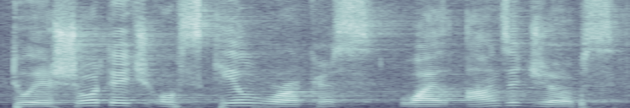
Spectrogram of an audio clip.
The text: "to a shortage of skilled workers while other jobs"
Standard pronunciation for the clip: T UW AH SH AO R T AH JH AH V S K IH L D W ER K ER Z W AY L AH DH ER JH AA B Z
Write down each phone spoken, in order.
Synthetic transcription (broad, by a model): T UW AH SH AO R T AH JH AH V S K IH L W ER K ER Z W AY L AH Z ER JH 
